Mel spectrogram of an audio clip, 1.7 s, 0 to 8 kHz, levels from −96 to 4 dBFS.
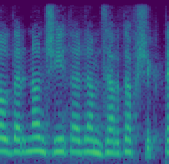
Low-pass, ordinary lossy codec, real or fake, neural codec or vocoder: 7.2 kHz; none; fake; codec, 16 kHz, 0.5 kbps, X-Codec, WavLM features, trained on Multilingual LibriSpeech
